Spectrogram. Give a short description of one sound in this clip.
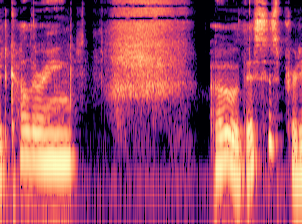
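Stiff paper pages rustle as they are turned.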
